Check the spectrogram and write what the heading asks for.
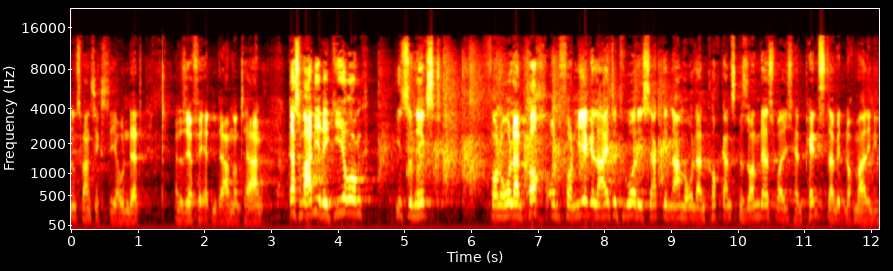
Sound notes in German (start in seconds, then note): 1.2 Beifall Freie Demokraten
